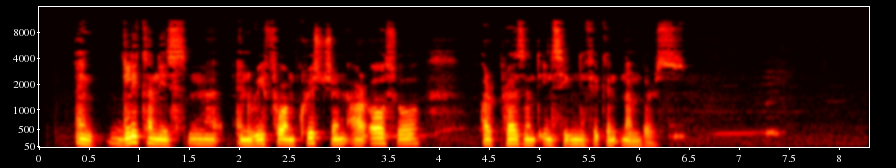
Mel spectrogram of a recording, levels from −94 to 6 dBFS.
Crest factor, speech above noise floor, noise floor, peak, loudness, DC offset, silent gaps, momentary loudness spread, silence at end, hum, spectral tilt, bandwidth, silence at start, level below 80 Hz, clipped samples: 20 dB; 48 dB; -72 dBFS; -6 dBFS; -26 LUFS; under 0.1%; none; 13 LU; 0.95 s; none; -6 dB/octave; 11 kHz; 0.35 s; -66 dBFS; under 0.1%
